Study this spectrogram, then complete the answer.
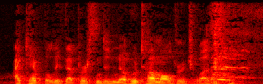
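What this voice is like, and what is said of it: Impression of Niles from Frasier. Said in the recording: “It's a good Niles impression, actually.”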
